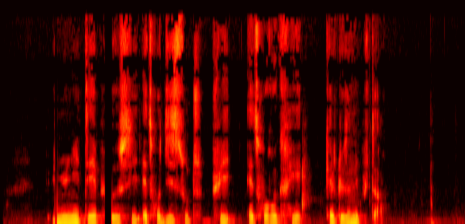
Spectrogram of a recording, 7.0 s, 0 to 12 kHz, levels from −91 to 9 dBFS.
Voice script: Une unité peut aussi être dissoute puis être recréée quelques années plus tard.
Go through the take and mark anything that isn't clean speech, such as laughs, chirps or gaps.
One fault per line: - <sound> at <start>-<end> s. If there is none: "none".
- dropout at 0.8-0.9 s
- dropout at 1.6-1.7 s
